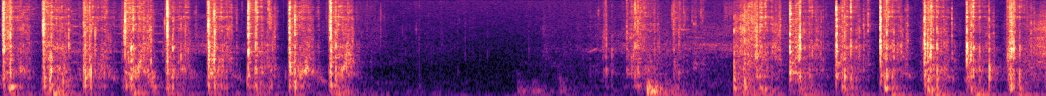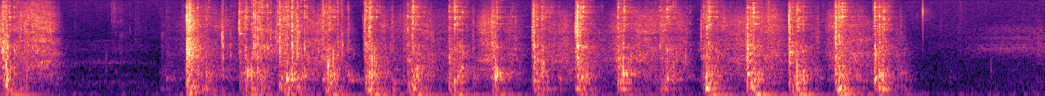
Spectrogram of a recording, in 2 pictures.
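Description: Spiral wire whisk beating a foamy mixture in a glass bowl, the wire clicking against the glass several times a second. The whisking comes in three bouts with two short pauses.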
